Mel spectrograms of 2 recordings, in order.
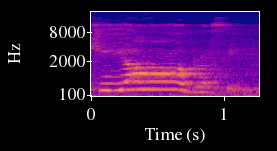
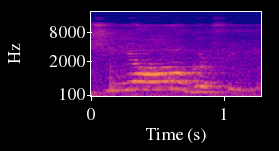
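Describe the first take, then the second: First: High falling demo of "Geography"; "Geography" said high, dropping at the end; saying the word. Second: High rising demo of "geography"; "geography" said high, ending on a rise; saying the word. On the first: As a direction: bring "Geography" down firmly at the end. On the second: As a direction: lift "geography" up at the end like a question. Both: Shown as a demonstration. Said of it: "That's how you say it".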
